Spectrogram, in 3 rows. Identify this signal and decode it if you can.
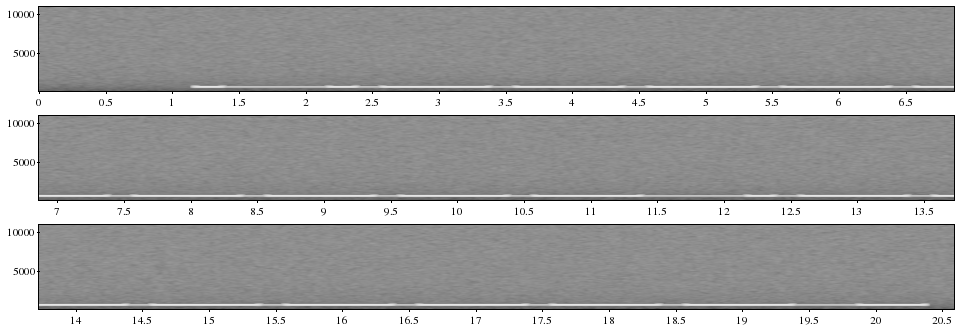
Radio time signal (WWVB), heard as a tone whose level steps once a second, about 650 Hz. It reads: M 0 0 0 0 0 0 0 0 0 M 0 0 0 0 0 0 0 1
